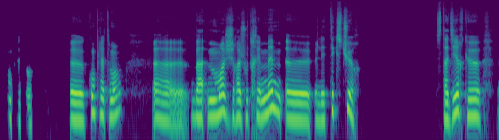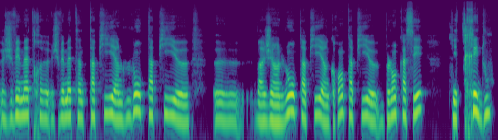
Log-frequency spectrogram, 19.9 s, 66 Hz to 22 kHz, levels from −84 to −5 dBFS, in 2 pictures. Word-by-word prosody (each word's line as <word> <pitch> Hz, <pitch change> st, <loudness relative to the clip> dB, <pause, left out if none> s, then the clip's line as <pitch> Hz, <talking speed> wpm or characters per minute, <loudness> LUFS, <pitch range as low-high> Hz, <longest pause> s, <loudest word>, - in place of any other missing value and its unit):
Complètement, 155 Hz, -6 st, -11 dB, 0.8 s
heu, 155 Hz, -2 st, +4 dB
complètement, 195 Hz, +1 st, -2 dB, 0.6 s
heu, 160 Hz, -3 st, -3 dB
bah 170 Hz, 0 st, +1 dB
moi 175 Hz, +5 st, +3 dB
je 175 Hz, -3 st, -5 dB
rajouterais 175 Hz, 0 st, -2 dB
même, 210 Hz, +4 st, +2 dB
heu, 155 Hz, -2 st, +3 dB
les 155 Hz, 0 st, -4 dB
textures. 220 Hz, -, -2 dB, 1.5 s
C'est-à-dire 180 Hz, +8 st, 0 dB
que, 180 Hz, -1 st, 0 dB, 0.3 s
heu, 165 Hz, -, -5 dB
je 160 Hz, +1 st, -5 dB
vais 185 Hz, +2 st, +3 dB
mettre, 185 Hz, 0 st, 0 dB
heu, 165 Hz, -2 st, -1 dB
je 155 Hz, 0 st, -9 dB
vais 170 Hz, -, +2 dB
mettre 175 Hz, 0 st, +1 dB
un 170 Hz, -, +1 dB
tapis 175 Hz, +3 st, -1 dB
un 160 Hz, -1 st, +3 dB
long 175 Hz, +8 st, +2 dB
tapis, 190 Hz, -3 st, -2 dB
heu 145 Hz, -2 st, +2 dB, 0.5 s
heu, 150 Hz, -2 st, -4 dB, 0.2 s
bah 150 Hz, -2 st, 0 dB
j'ai 150 Hz, +2 st, +1 dB
un 140 Hz, -1 st, +3 dB
long 200 Hz, +10 st, +5 dB
tapis, 185 Hz, -1 st, -1 dB
un 145 Hz, -3 st, +1 dB
grand 180 Hz, +8 st, -1 dB
tapis, 180 Hz, -1 st, -2 dB
heu, 150 Hz, -2 st, +1 dB
blanc 165 Hz, +7 st, 0 dB
cassé 195 Hz, +5 st, +1 dB, 0.4 s
qui 170 Hz, -, 0 dB
est 155 Hz, -, -3 dB
très 230 Hz, -2 st, +6 dB
doux. 190 Hz, +4 st, -2 dB
175 Hz, 130 wpm, -24 LUFS, 155-190 Hz, 1.5 s, très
